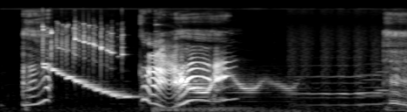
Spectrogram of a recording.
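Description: Cartoon sound effects: a long falling whistle-like glide with a rapid ticking texture, then a wobbling tone about two seconds in, giving way to soft held notes of background music.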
